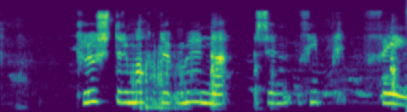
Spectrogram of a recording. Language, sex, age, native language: Icelandic, female, 11, Icelandic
